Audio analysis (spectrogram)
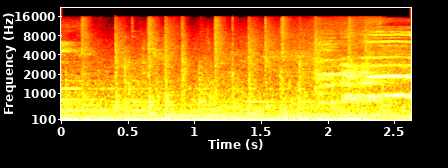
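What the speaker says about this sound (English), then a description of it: "Yeah, I found the birds." Chickens and roosters at a bird enclosure next to a desert restaurant cluck and crow loudly and close, a busy mix of overlapping calls with a rising crow near the end.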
